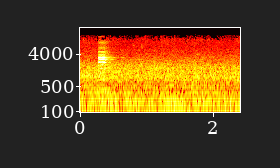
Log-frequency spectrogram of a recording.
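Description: A single short, high-pitched horn toot about a quarter second in, over a steady low rumble.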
